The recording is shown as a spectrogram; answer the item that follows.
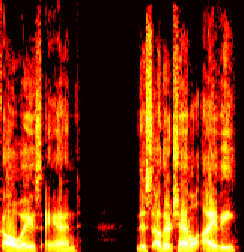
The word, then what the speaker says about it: AJVIE: And this other channel, Ivy, it's spelled AJVIE. I'll say that again. It's pronounced Ivy, but spelled AJVIE.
